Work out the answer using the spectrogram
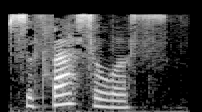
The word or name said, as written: sphacelus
